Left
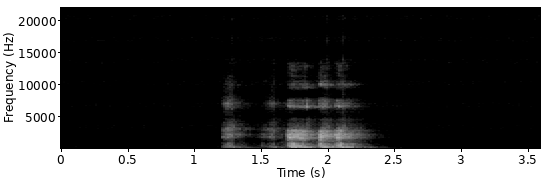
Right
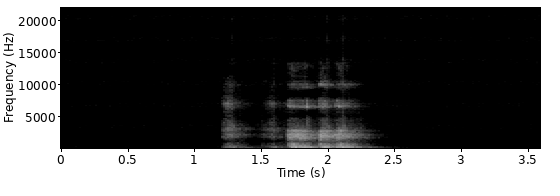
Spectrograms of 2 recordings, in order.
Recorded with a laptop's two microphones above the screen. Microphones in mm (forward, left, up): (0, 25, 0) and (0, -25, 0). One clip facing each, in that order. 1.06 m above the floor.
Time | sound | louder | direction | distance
1.2 | throat clearing | left 4 dB | 30° left (ahead or behind) | 1.8 m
